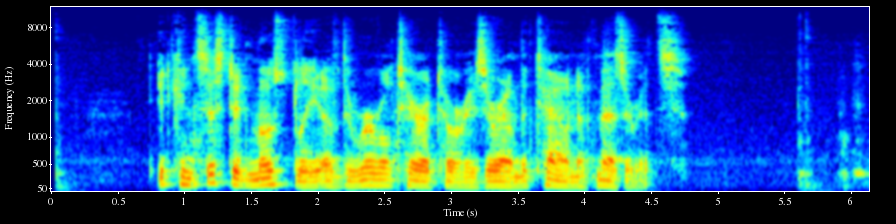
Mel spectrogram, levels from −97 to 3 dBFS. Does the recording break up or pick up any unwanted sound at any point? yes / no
no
